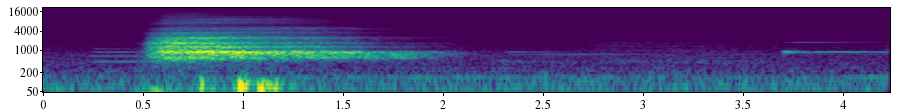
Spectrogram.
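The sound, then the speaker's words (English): A single long exhale, partly voiced like a sigh, swells quickly and then tapers off over about a second and a half. Quiet follows, with a faint sustained tone entering near the end. “Let's exhale”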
